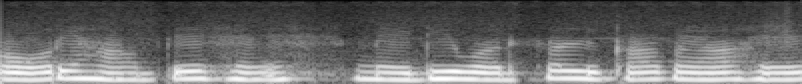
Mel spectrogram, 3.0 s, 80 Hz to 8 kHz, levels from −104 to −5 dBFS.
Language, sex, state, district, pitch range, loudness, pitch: Hindi, female, Bihar, Patna, 195-210 Hz, -13 LUFS, 200 Hz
